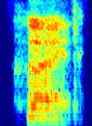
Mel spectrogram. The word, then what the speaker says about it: could: So we have wood. The L is not pronounced. So would, should, could. Would, should, could. Okay. Remember, no L.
